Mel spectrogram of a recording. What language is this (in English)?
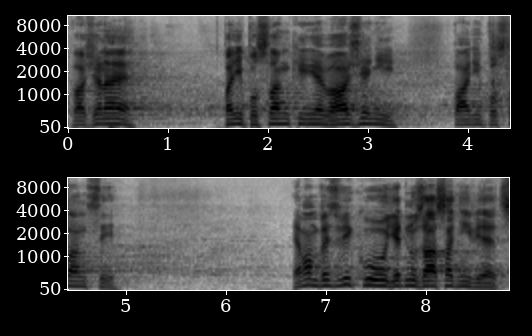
Czech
